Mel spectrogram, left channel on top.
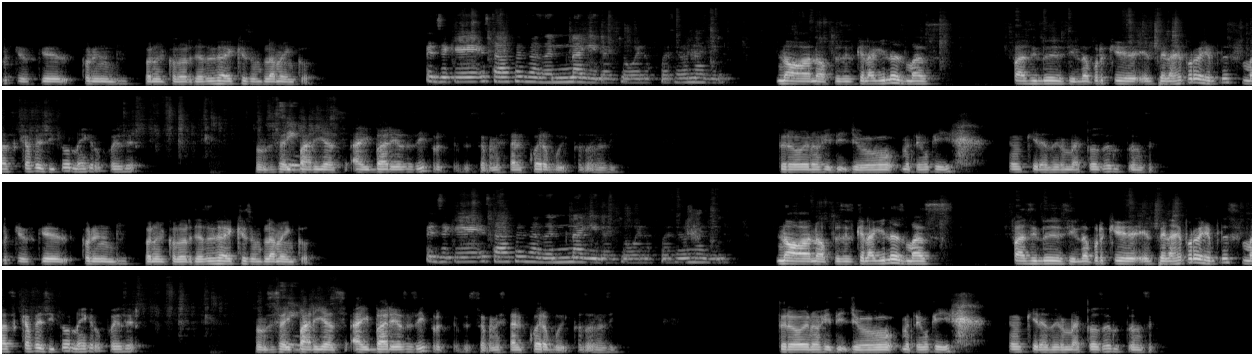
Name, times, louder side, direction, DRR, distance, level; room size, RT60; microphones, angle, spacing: voice 1, 0.0-3.1 6.9-7.0 7.7-9.3 10.1-13.8 15.0-16.9 17.3-18.6 20.3-22.3 22.6-24.0, right 3 dB, 50° right, 0.6 m, -21 dB
voice 2, 4.2-7.2 15.3-15.5, left 2 dB, 75° left, 2.6 m, -29 dB
sound 1, 4.5-16.4, left 3 dB, 35° left, 5.2 m, -49 dB
9.6 x 5.6 x 2.7 m
head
